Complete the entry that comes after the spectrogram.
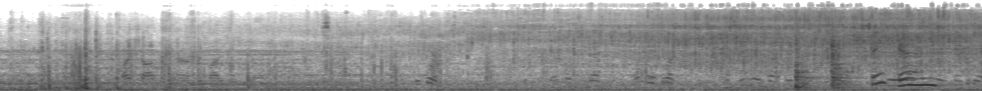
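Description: Bacon sizzling in a pan, a steady crackling fry that grows louder over the course, with occasional clinks and people talking underneath.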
